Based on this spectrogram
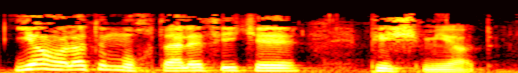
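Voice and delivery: ordinary talk

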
